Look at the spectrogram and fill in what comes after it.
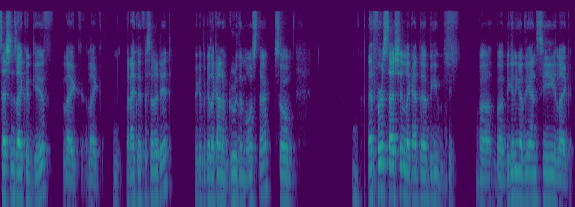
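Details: Adult who stammers and co-hosts an online stammering self-help group meeting; stuttering.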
